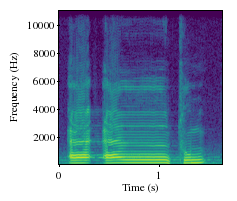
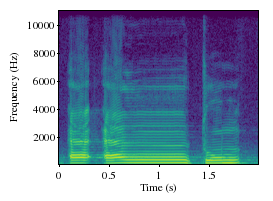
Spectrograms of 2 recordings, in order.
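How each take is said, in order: No difference in how they are said.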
